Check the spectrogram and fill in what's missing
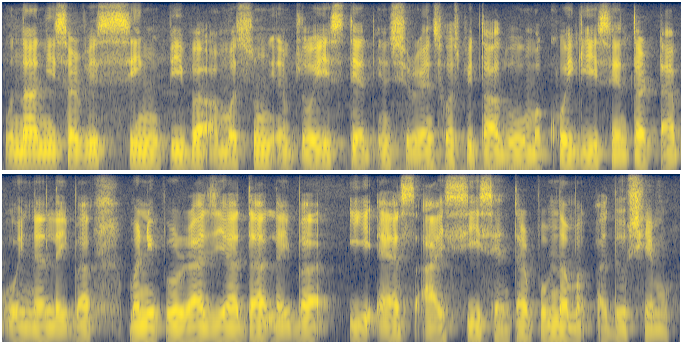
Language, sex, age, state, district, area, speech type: Manipuri, male, 18-30, Manipur, Bishnupur, rural, read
